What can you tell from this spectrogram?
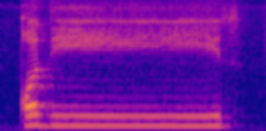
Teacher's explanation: را ساکن ماقبل یا ساکن اور ماقبل کسرہ ہے تو یہ را باریک پڑی جائے گی، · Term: را مرقق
